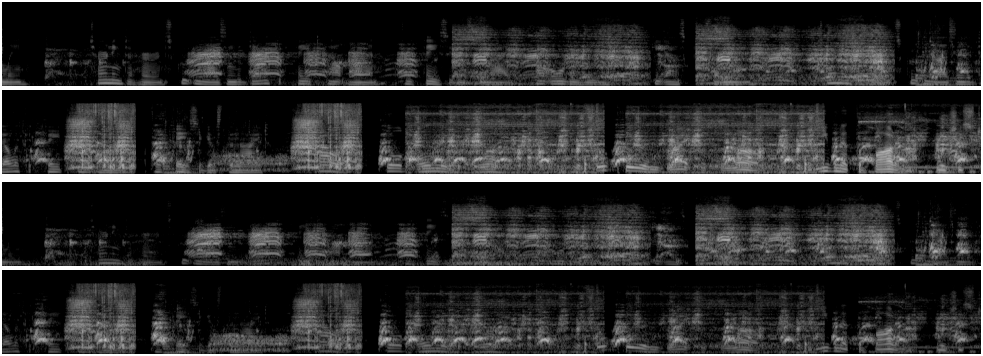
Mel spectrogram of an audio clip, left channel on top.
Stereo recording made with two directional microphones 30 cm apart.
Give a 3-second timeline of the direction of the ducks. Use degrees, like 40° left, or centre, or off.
20° right, 20° right, centre, 20° left, 50° left, 70° left, 70° left.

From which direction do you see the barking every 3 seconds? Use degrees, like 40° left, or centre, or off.
60° right, 60° right, 50° right, 40° right, 10° right, 30° left, 50° left.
